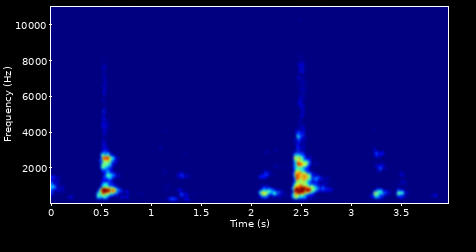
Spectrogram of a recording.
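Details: Indoor puppy pen holding a litter of five blenheim Cavalier King Charles Spaniel puppies, born at New Year, on the day puppy Theo is collected: two abrupt yaps two seconds apart, each followed by softer short yips, in a quiet room.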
